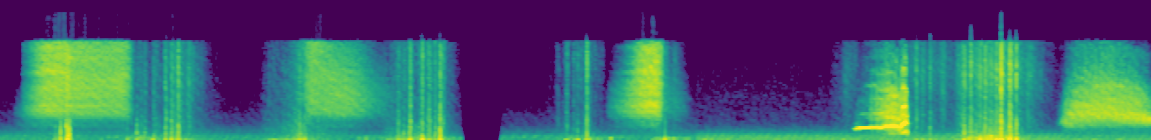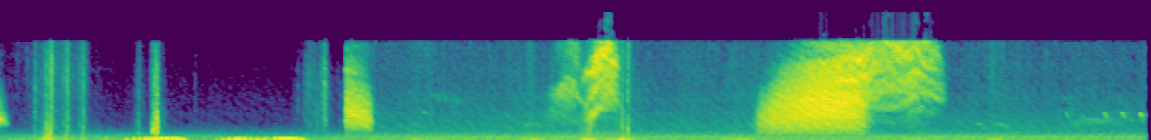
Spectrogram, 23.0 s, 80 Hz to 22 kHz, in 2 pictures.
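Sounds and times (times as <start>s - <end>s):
bird wings flapping: 0.4s - 4.7s, 5.5s - 6.9s, 8.6s - 21.8s
low cooing calls: 8.5s - 9.2s, 10.6s - 11.7s, 12.6s - 17.9s
bird chirp: 8.6s - 9.2s, 13.2s - 23.0s.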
